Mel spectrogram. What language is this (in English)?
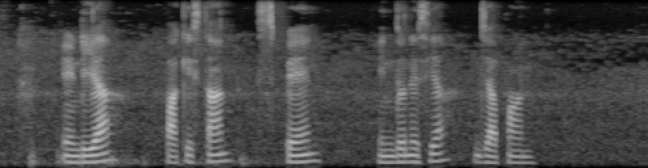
Santali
